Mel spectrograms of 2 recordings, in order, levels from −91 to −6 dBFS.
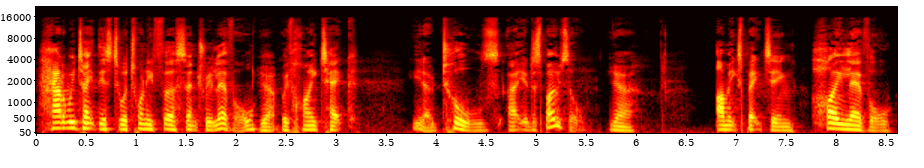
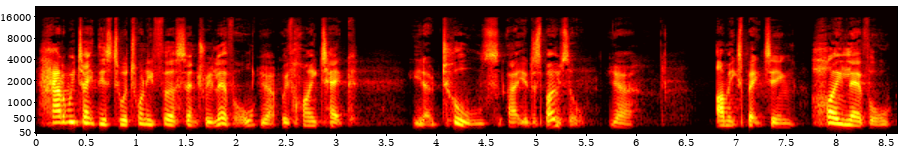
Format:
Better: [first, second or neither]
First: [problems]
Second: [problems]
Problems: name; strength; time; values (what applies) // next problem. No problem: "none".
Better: first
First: none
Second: thin; somewhat; fading below 300 Hz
